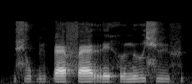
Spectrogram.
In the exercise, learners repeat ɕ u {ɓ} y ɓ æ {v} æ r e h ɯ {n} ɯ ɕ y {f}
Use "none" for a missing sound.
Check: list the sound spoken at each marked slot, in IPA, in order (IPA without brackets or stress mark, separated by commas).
ɓ, f, n, f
